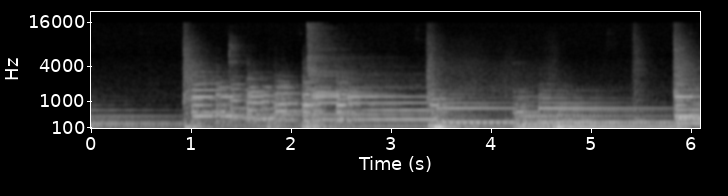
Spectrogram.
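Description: Instrumental break of a small band playing live: keyboard over upright bass and drums, with sharp drum hits every second or so, all captured on a single ribbon microphone in one room.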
